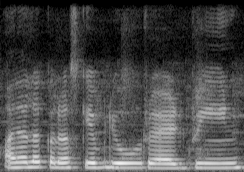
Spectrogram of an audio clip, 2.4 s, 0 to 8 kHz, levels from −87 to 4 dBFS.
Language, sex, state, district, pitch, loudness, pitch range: Hindi, female, Bihar, Purnia, 215 Hz, -13 LUFS, 210-230 Hz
